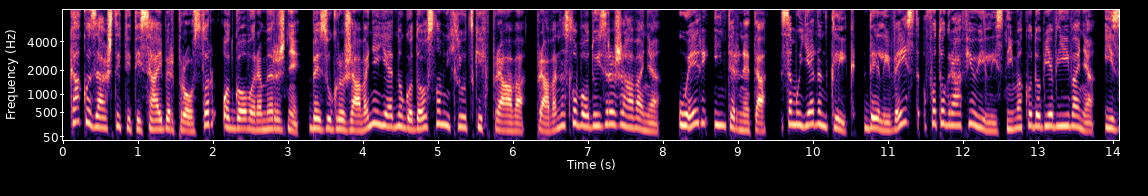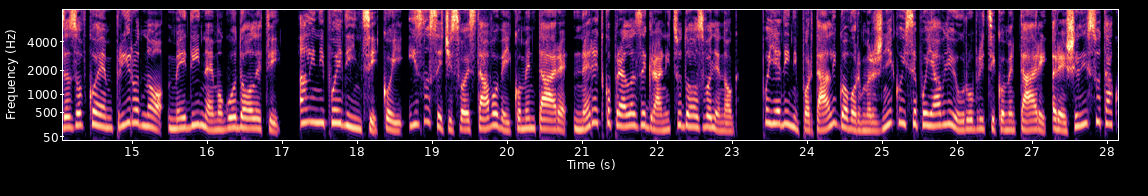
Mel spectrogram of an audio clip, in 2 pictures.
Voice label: rs explainer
